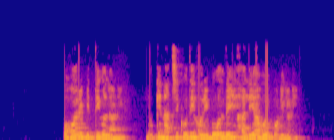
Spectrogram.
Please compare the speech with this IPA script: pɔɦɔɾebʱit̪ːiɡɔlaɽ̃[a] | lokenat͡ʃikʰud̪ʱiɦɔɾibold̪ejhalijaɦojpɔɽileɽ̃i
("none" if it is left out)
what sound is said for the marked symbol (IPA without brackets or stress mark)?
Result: i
